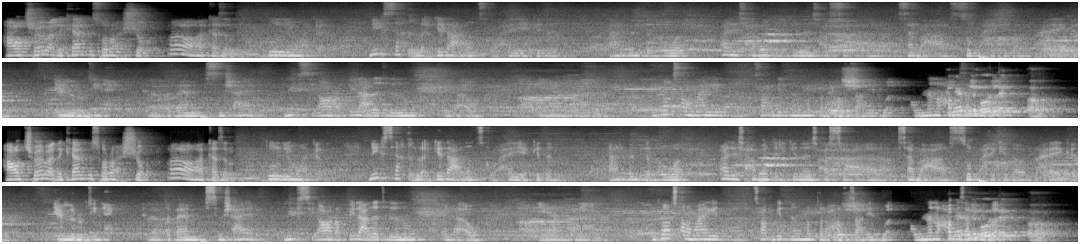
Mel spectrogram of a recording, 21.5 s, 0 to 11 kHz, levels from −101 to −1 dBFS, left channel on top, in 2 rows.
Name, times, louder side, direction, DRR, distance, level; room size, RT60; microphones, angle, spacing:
voice 1, 0.0-2.3 2.6-5.6 6.1-6.8 7.2-10.8 11.3-11.9 12.2-15.5 16.1-16.7 17.2-20.7, right 3 dB, 55° right, 10 dB, 0.5 m, -24 dB
voice 2, 2.2-2.6 4.0-4.2 10.4-11.7 14.4-14.6 16.6-16.9 18.9-19.3 20.2-21.4, left 1 dB, 35° left, 4 dB, 1.0 m, -25 dB
sound 1, 2.3-19.3, right 1 dB, 70° right, 2.6 m, -32 dB
12.0 x 5.3 x 3.2 m, 0.89 s
head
